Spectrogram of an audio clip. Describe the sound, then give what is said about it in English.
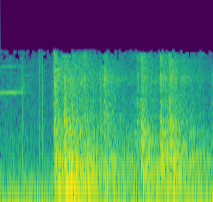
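A door thuds shut, followed by a couple of seconds of rattling and scraping as a key is moved to the inside of the door's lock. No voices. “I've got to change my key to the inside of the door, or I'll never get out when that switch locks it.”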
